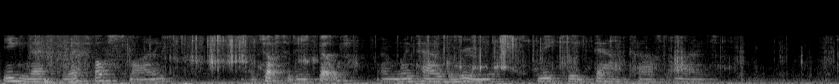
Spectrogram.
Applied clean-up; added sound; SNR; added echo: none; Chewing, mastication; 2 dB; reverberation time 0.6 s.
